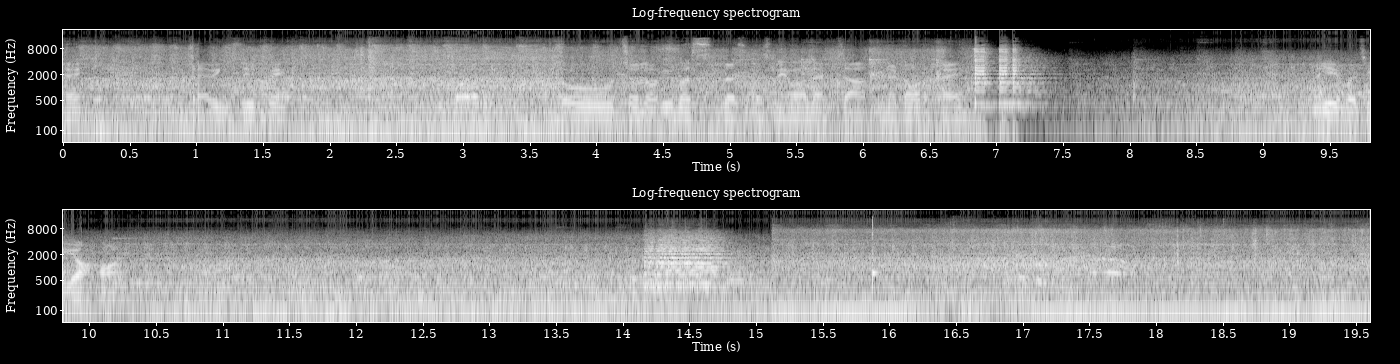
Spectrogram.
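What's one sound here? A bus engine idles steadily nearby.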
